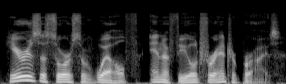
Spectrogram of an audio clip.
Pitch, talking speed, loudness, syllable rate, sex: 110 Hz, 230 wpm, -17 LUFS, 6.0 syllables/s, male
